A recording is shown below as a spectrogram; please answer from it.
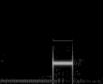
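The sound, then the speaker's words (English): A voicemail recording tone sounds as one short, clear mid-pitched beep, lasting about a fifth of a second, over a faint low hum with silence around it. “At the tone, please record your message.”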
